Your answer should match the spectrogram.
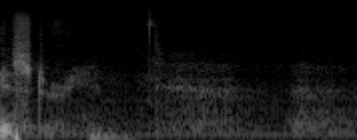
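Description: A man's spoken word ends right at the start and its echo fades, leaving a pause of near silence with a faint steady hum. A soft breath comes just before the end.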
